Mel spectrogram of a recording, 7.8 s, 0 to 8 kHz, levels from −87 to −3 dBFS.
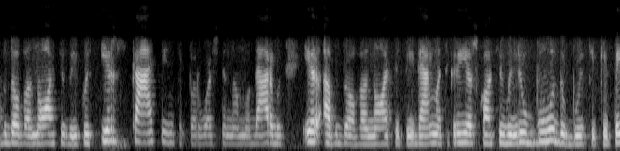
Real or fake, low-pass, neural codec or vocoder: fake; 7.2 kHz; vocoder, 44.1 kHz, 128 mel bands every 256 samples, BigVGAN v2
